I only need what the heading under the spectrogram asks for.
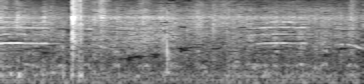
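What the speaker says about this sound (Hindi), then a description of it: "ये कबूतर आया बड़ा देसी सा" Soft, low coos of a desi pigeon on a rooftop in Hafizabad, heard faintly against a steady background hum, with no voices present.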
